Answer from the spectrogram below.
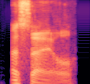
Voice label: "assail", British

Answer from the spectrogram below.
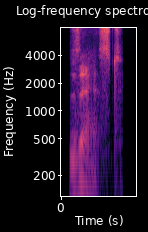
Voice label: "zest", British

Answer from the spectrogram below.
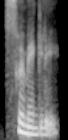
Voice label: "swimmingly", Indian

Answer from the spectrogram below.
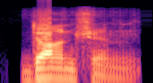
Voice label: "donjon", American

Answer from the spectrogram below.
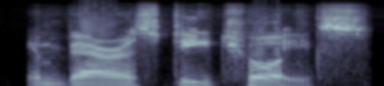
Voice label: "embarras de choix", American

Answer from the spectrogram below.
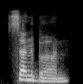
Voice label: "sunburn", Indian

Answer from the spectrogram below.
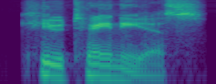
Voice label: "cutaneous", American

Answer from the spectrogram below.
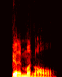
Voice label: "bimanal", American

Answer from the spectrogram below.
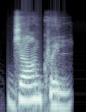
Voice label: "jonquil", Indian

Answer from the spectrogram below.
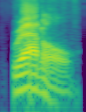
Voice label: "rattle", American

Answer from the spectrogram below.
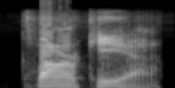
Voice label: "clarkia", American

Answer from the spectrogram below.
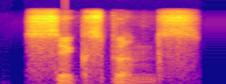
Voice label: "sixpence", British

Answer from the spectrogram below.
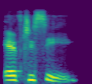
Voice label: "FTC", Indian

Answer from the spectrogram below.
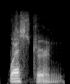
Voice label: "western", American

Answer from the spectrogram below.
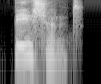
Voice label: "patient", Indian; Dictionary

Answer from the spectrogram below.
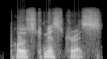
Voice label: "postmistress", American

